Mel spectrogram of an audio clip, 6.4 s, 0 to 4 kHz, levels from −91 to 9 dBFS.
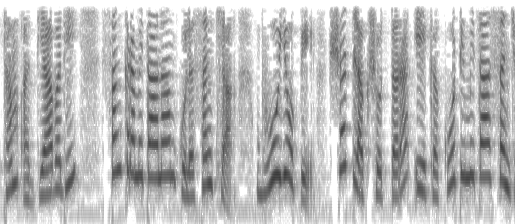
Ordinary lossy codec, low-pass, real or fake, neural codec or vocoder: none; 3.6 kHz; real; none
